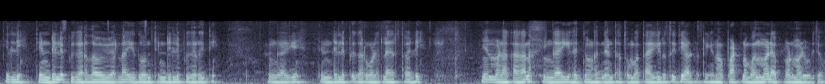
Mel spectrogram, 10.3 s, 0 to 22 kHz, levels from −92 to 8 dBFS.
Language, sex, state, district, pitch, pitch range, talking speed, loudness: Kannada, male, Karnataka, Bijapur, 110 Hz, 110-115 Hz, 120 wpm, -17 LUFS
